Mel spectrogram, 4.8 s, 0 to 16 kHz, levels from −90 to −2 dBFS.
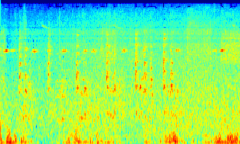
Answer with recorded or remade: recorded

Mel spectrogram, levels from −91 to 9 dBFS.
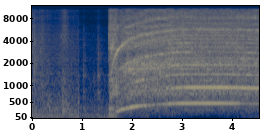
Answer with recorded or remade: remade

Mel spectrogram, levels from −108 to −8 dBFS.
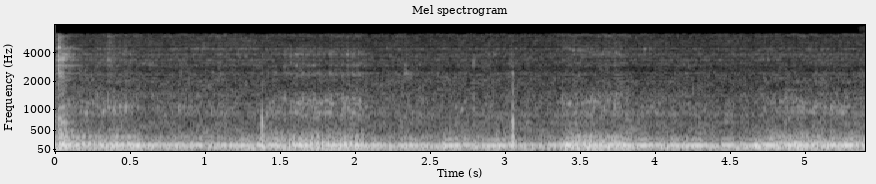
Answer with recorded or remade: remade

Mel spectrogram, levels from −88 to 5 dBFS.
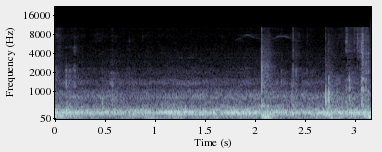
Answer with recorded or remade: recorded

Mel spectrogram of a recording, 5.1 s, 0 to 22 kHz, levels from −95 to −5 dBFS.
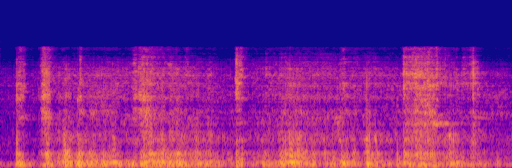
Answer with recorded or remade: remade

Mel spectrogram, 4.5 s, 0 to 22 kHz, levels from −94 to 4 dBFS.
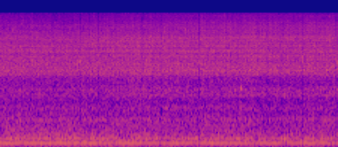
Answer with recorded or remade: recorded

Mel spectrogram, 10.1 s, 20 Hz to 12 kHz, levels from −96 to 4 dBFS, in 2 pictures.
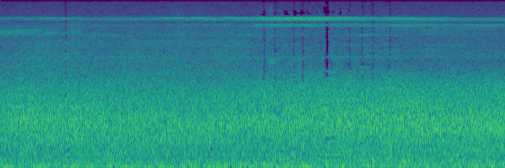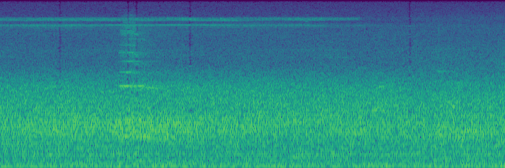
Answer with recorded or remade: recorded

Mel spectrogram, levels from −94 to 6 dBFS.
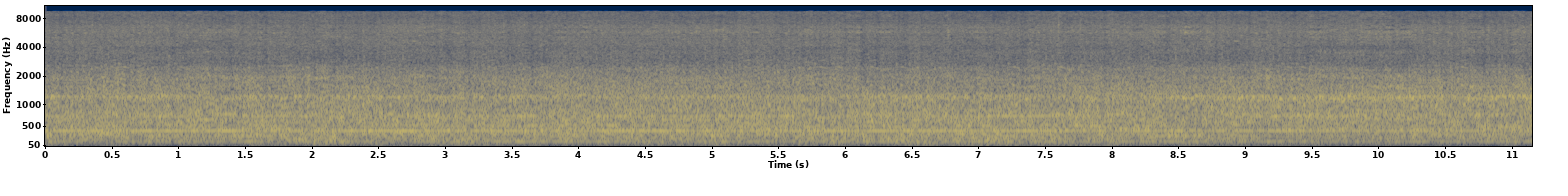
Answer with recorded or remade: remade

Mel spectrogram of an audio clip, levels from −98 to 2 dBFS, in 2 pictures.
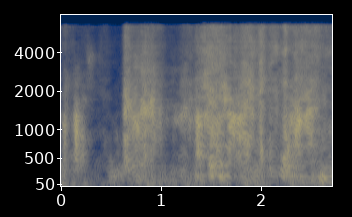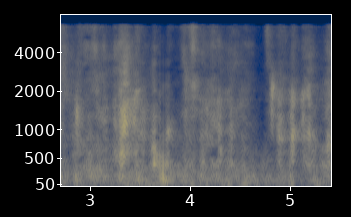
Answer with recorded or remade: remade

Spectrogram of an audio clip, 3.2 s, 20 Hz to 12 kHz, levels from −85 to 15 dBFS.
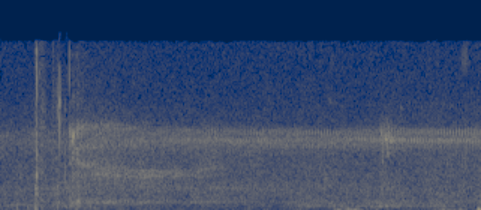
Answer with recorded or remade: recorded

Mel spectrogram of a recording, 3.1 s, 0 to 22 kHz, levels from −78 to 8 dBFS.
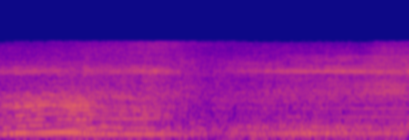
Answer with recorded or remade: recorded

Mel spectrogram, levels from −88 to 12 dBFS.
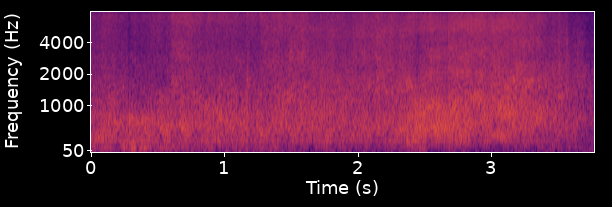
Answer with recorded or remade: remade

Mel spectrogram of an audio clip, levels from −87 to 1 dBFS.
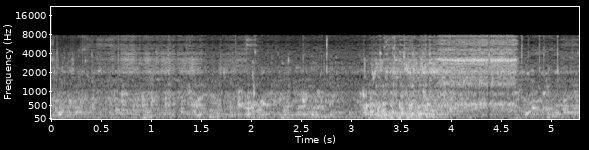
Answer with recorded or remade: remade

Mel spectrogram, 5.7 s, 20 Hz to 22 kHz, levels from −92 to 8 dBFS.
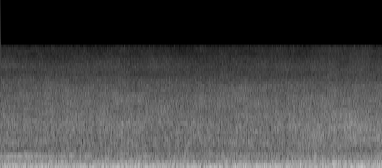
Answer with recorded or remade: remade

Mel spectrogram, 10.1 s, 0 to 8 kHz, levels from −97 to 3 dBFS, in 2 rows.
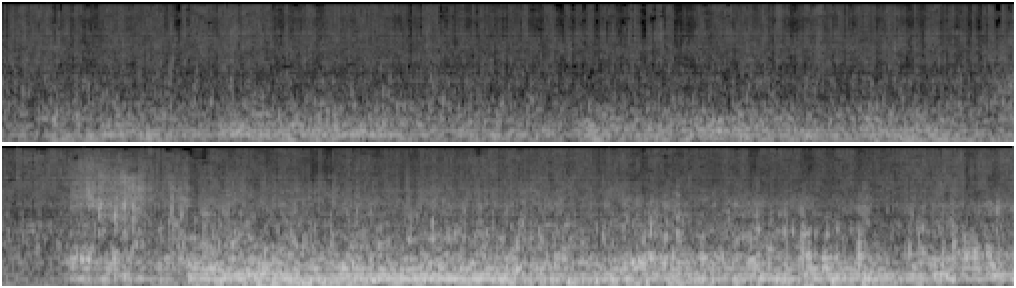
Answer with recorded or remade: remade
